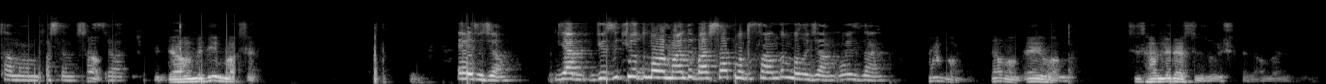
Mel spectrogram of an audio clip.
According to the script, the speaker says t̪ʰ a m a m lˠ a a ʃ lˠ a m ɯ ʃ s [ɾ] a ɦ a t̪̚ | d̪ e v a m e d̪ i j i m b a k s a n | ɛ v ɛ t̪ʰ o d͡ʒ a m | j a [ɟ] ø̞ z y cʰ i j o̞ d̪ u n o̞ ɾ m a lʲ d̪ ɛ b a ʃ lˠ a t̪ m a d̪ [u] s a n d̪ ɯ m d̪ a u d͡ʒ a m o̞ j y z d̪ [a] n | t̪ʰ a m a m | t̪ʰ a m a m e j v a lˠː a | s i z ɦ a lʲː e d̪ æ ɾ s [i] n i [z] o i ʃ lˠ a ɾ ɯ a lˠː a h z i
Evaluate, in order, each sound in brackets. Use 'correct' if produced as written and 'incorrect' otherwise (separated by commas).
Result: correct, correct, incorrect, incorrect, correct, correct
